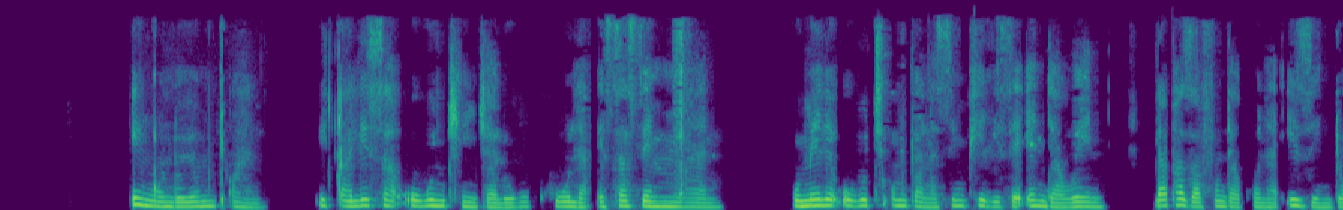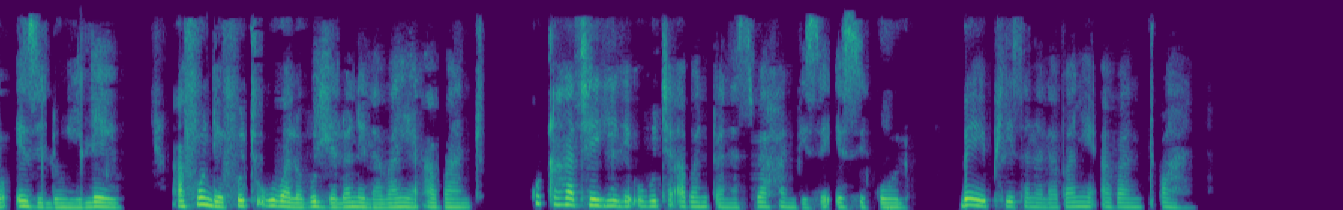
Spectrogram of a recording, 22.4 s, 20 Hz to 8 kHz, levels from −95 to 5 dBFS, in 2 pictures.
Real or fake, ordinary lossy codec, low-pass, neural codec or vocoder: real; AAC, 32 kbps; 7.2 kHz; none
